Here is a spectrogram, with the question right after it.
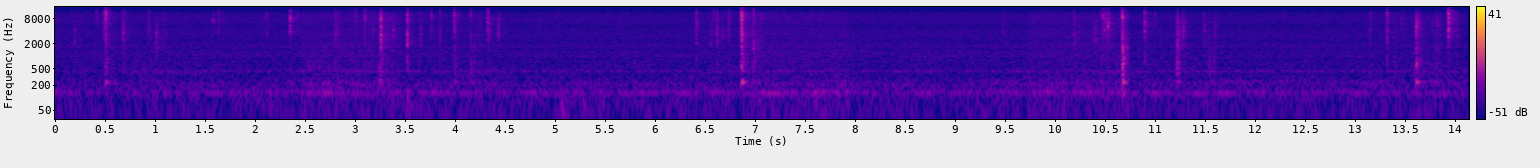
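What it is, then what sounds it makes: Bar soap being sliced. A utility knife blade slices and shaves a small, solid piece of mint-green bar soap held between the fingers. It makes crisp, bright scraping cuts and sharp ticks at irregular intervals, with soft rasping in between. A steady low hum runs underneath throughout.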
